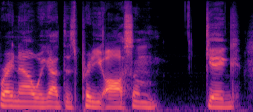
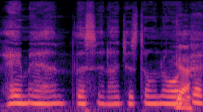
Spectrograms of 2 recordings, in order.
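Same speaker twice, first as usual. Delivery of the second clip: gentle, easy, slightly pitched-up voice; 9 semitones higher than usual. Showing how someone trying to stop a situation sounds: imitating a soft, gentle approach. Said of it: "coming from it from, like, a soft place".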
